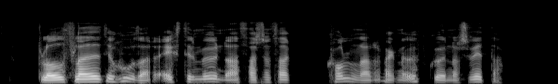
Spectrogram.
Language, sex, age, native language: Icelandic, male, 40-49, Icelandic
